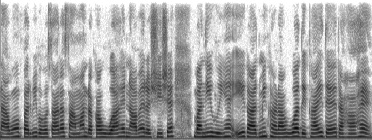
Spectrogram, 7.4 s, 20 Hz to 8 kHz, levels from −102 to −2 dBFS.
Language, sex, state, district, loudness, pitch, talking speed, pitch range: Hindi, female, Bihar, Begusarai, -16 LUFS, 215 Hz, 195 wpm, 205-230 Hz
